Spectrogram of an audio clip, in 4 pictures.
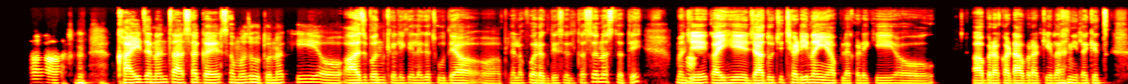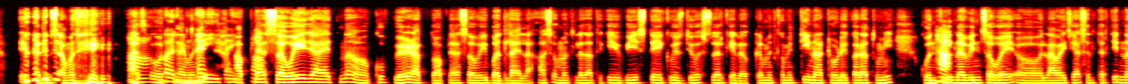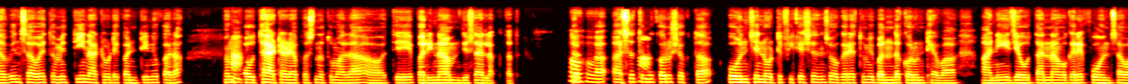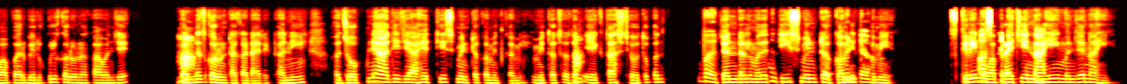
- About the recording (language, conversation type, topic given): Marathi, podcast, सोशल मीडियावर वेळेची मर्यादा घालण्याबद्दल तुमचे मत काय आहे?
- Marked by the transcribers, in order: chuckle; tapping; chuckle; laughing while speaking: "एका दिवसामध्ये असं होत नाही"; laugh; laughing while speaking: "बरं"; in English: "कंटिन्यू"; "आठवड्यापासून" said as "अठड्यापासन"; in English: "जनरलमध्ये"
